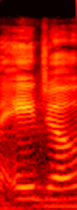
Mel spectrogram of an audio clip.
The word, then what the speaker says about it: Ajo: I'm Ajo, it's spelled A-J-O, and I'm a singer-songwriter, burgeoning MC, as I like to say.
